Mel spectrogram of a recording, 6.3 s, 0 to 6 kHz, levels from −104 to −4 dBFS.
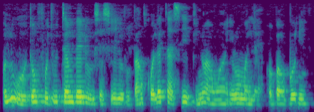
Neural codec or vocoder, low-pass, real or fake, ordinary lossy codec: none; 5.4 kHz; real; none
